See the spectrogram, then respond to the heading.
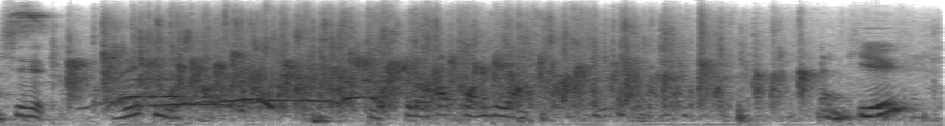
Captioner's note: audience applause and cheering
